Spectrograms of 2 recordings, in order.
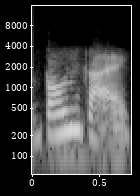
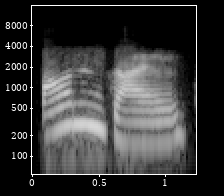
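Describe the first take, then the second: First: The first syllable sounds like 'bone'. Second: The first syllable does not sound like 'bone'. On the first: It means a plant in a pot. The speaker calls it right. "you pronounce it like our bone" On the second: It is the word shouted when jumping out of a plane. The speaker calls it wrong. "people often mispronounce it as bonsai"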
